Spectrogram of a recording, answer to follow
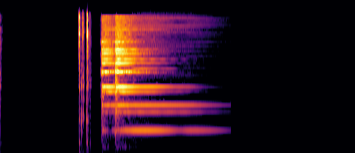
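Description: Sound-effect clicks: one at the start and a quick double click about a second in. Then a bright notification-bell ding rings out and fades over about a second and a half.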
